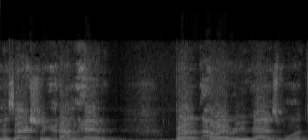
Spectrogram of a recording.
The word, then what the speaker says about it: Ronald Acuña: Yeah, the proper pronunciation the the proper Spanish pronunciation. Here it is. All right. The question was around Venezuela and also how he actually says his name. So, my name is actually Ronald Acuña but however you guys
